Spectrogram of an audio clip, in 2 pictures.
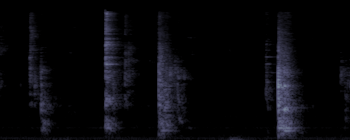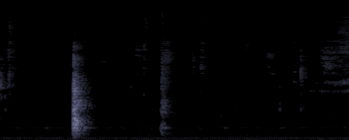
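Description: Metal spoon clinking and scraping against a metal frying pan while stirring a simmering soup: about half a dozen separate knocks at uneven intervals, the loudest near the middle.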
